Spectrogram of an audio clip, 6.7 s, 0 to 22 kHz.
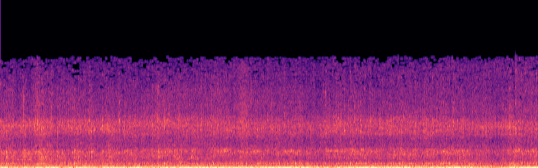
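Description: Deep V8 idle with an uneven, lumpy beat that wavers instead of running smooth; a warm rough idle, cause not pinned down.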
